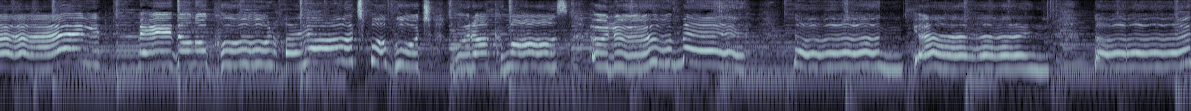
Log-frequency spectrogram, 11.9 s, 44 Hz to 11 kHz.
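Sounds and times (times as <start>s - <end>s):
guitar accompaniment: 0.0s - 11.9s
woman singing with vibrato: 0.0s - 11.9s.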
